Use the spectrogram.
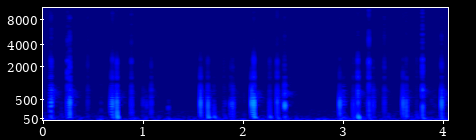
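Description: A small, solid hardcover book with a yellow paper cover and exposed page block is held and tapped on the cover with long nails. The result is an uneven series of quick, dry, short clicky taps with a soft low thump beneath and almost no ring.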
